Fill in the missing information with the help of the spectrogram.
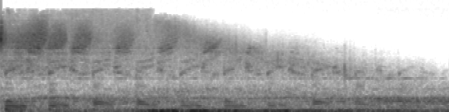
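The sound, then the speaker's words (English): Deep, heavy bass throbs loudly and steadily, swelling in the middle, while brighter upper sounds gradually fade away, leaving a thick, muffled low-end pulse. “And listen to this fat bass that will send the blood coursing through your veins.”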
